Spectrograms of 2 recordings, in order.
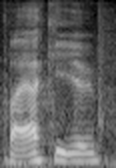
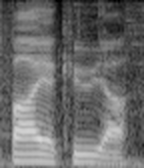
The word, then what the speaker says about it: Byakuya: And just like that, she said, "Oh, Byakuyu. My two favorite characters are here. Byakuyu." I think I'm saying his name wrong. I think it's Byakuya.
